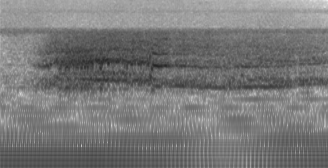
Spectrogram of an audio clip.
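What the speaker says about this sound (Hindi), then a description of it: "उन्होंने जोर से ब्रेक लगाया" A car braking hard and skidding, a sustained tire squeal and screech over a low engine rumble that swells and then gradually eases off.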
